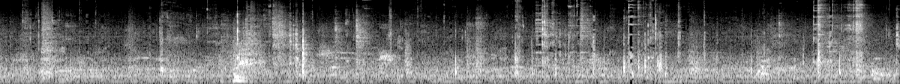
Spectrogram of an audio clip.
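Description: Metal spoons and chopsticks clinking and tapping against earthenware gukbap bowls and side-dish plates while eating, in scattered light clicks through a low room murmur.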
